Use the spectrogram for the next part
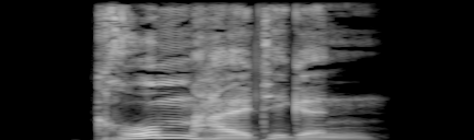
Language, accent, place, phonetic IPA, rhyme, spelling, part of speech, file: German, Germany, Berlin, [ˈkʁoːmˌhaltɪɡn̩], -oːmhaltɪɡn̩, chromhaltigen, adjective, De-chromhaltigen.ogg
- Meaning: inflection of chromhaltig: 1. strong genitive masculine/neuter singular 2. weak/mixed genitive/dative all-gender singular 3. strong/weak/mixed accusative masculine singular 4. strong dative plural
